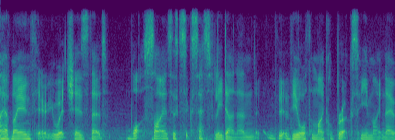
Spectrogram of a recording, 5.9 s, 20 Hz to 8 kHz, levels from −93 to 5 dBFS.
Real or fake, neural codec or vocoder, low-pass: real; none; 7.2 kHz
